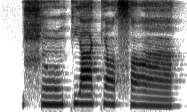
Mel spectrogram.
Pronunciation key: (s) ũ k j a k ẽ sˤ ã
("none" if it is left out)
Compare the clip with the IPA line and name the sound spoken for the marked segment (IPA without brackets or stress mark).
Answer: ɕ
